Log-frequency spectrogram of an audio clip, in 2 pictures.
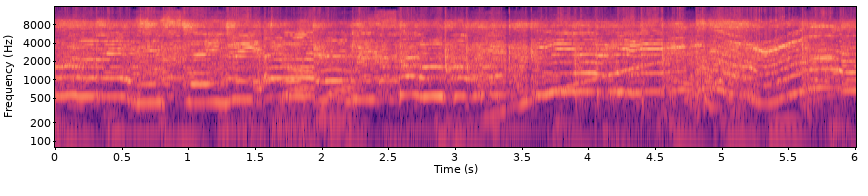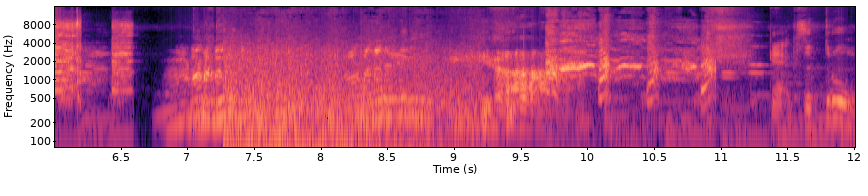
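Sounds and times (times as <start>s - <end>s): man laughing loudly: 9.2s - 11.0s.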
